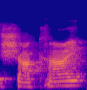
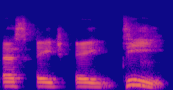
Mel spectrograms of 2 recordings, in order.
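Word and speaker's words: Shaddai: And the next name is Shakai. Again, I'm mispronouncing it. It's really spelled Shadai.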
